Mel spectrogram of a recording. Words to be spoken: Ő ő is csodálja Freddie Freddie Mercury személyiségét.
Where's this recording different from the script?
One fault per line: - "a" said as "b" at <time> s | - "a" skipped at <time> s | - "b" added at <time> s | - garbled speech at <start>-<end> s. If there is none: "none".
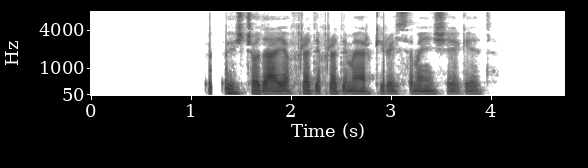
none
